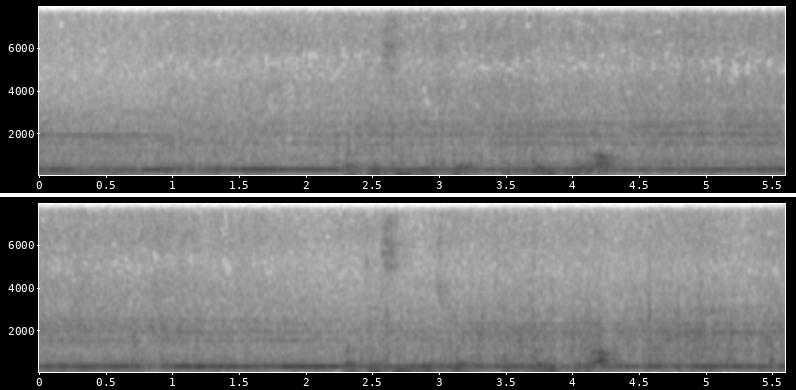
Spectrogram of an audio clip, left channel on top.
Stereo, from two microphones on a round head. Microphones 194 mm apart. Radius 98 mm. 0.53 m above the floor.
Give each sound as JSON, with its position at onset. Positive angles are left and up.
{"t": 2.3, "sound": "a man speaking", "side_deg": 0, "distance_m": 1.7}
